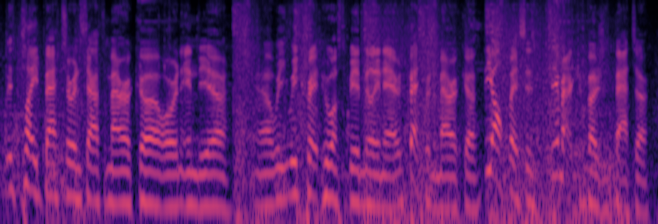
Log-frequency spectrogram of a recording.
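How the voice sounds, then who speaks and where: A man doing play-by-play esports commentary, excitable and joking. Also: medium pitch, racing, over music. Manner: excitable, joking, rises sharply in big moments.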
